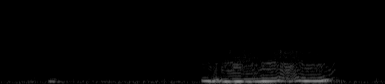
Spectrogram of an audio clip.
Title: Small dog snore louder than me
